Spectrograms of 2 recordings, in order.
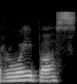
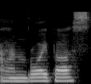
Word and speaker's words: rooibos: Uh rooibos tea, that's how the South Africans pronounce it or rooibos or otherwise also known as red bush.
